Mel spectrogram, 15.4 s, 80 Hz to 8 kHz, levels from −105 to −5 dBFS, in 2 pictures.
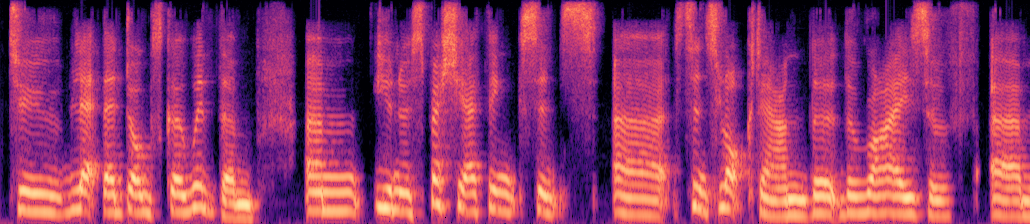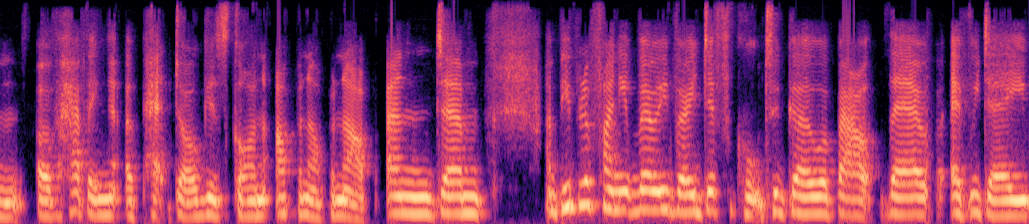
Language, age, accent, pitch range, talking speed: English, 40-59, British, 170-205 Hz, 190 wpm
